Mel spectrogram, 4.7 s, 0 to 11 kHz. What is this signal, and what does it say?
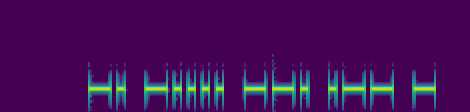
Morse code, heard as a keyed tone, about 17 wpm, 700 Hz. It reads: N6GWT
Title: USA Call Signs - 5 Characters - 4x Character Spacing - 17wpm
